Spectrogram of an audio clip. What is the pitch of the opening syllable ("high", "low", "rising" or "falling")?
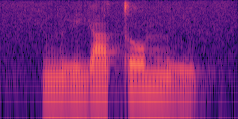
low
